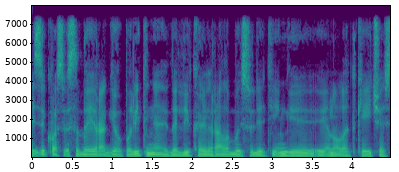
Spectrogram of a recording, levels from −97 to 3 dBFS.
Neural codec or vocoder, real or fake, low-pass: codec, 16 kHz in and 24 kHz out, 2.2 kbps, FireRedTTS-2 codec; fake; 7.2 kHz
